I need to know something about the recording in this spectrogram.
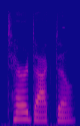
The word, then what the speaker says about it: pterodactyl: In words derived from Greek, the initial P in the diagraph PS is silent as in psychology. pterodactyl and pneumatic.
